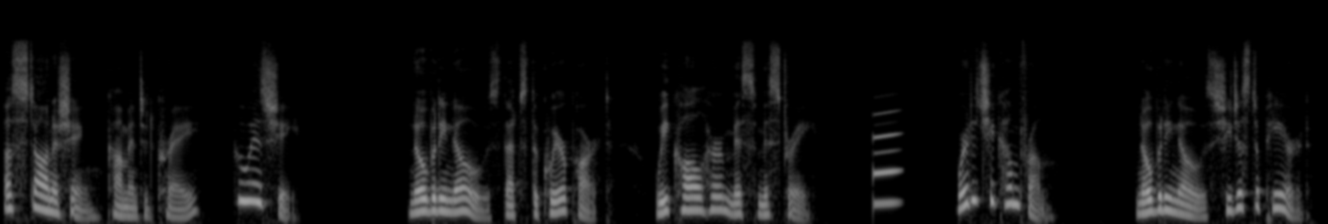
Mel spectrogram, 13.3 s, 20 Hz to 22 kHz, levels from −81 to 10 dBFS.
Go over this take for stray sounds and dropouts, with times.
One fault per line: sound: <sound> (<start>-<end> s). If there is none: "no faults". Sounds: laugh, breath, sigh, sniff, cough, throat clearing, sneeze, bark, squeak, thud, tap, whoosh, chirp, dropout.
sound: chirp (8.7-9.0 s)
